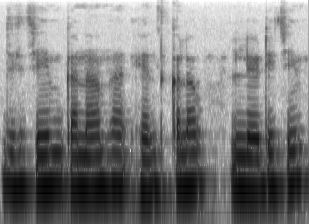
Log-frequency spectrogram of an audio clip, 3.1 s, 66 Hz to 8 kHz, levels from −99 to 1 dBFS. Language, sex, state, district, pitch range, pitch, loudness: Hindi, male, Bihar, Patna, 145-150 Hz, 150 Hz, -12 LUFS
